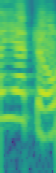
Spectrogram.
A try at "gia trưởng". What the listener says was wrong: Gia trưởng chứ không phải gia tưởng.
